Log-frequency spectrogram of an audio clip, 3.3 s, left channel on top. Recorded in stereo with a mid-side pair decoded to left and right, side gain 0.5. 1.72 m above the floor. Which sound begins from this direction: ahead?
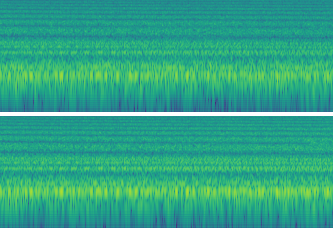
A drone, at 0.0 s.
